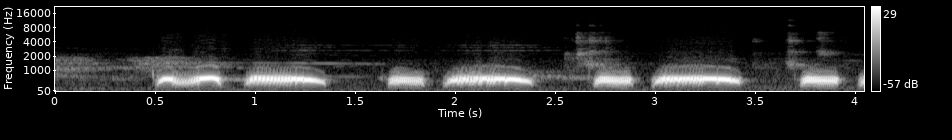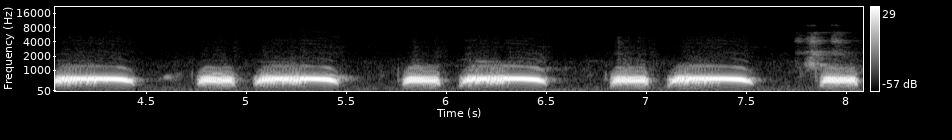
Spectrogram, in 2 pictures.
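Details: Spotted dove kept as a decoy, calling thúc gù style with a giọng thổ voice: a steady series of low coos in pairs, a clipped note followed by a longer one, repeated about once a second.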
